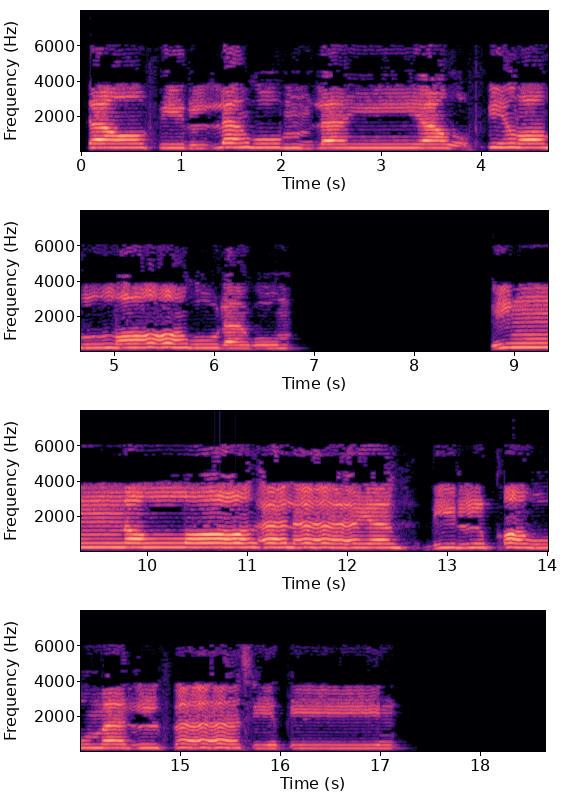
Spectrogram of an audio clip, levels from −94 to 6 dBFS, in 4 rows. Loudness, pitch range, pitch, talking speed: -16 LUFS, 205-230 Hz, 215 Hz, 40 wpm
